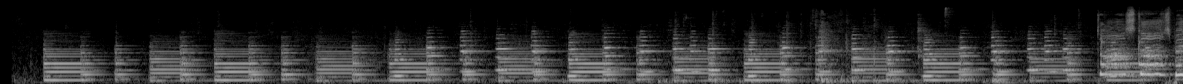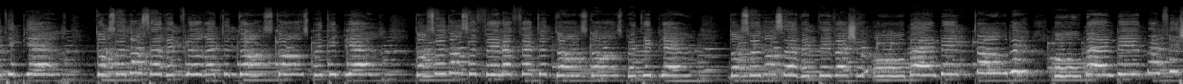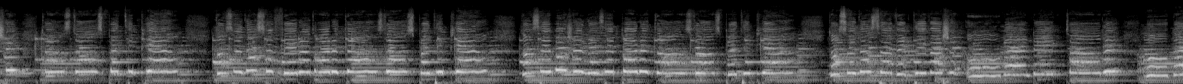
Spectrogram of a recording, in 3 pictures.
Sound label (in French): danse voix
